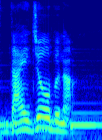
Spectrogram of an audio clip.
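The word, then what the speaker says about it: 大丈夫な: this character it's a not adjective and it's pronounced as daijoubuna daijou and it means um nothing more than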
